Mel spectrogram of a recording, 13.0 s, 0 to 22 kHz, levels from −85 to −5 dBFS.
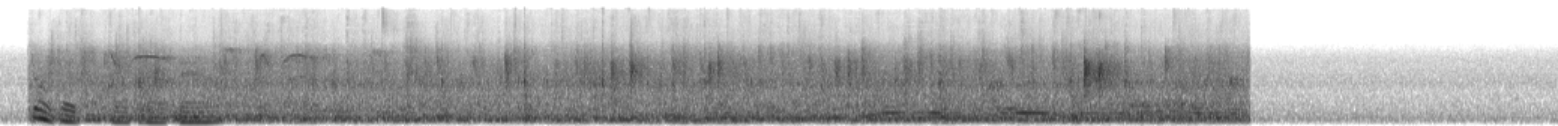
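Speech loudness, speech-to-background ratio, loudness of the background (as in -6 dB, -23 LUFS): -29.0 LUFS, -3.5 dB, -25.5 LUFS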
